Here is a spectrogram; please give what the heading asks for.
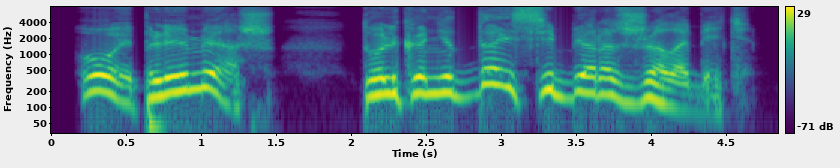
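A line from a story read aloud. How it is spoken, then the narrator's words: Menacing growl. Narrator (Russian): Грозно прорычал Кукуша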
